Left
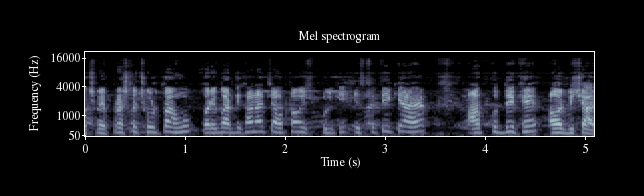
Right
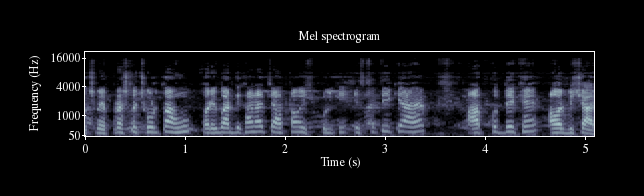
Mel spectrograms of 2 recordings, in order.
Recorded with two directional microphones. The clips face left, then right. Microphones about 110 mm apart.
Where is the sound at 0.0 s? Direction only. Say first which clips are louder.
Right 2 dB; 40° right (ahead or behind).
